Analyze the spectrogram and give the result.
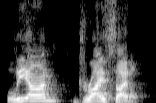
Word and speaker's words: Leon Draisaitl: Say his name again. – Leon Draisaitl. – I don't even know if that's correct. I really it is. No, it is.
